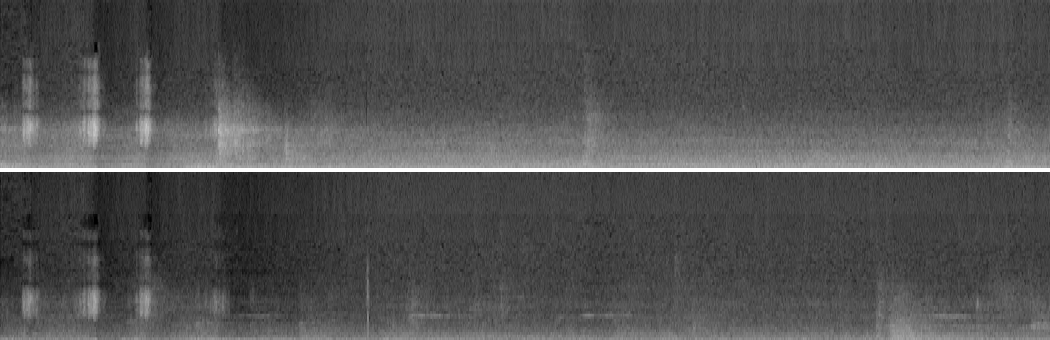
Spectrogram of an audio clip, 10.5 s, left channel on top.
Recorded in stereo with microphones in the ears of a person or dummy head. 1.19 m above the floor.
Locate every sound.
0.2 s a bird: 30° left (ahead or behind)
